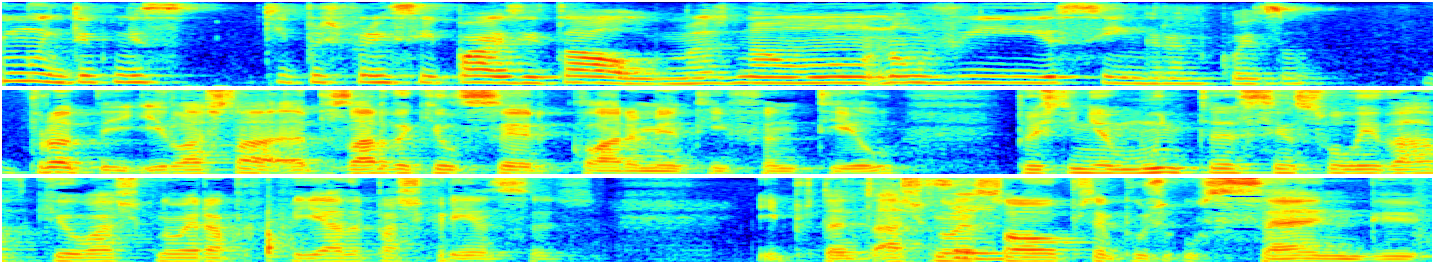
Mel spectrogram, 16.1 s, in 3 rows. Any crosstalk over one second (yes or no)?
no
